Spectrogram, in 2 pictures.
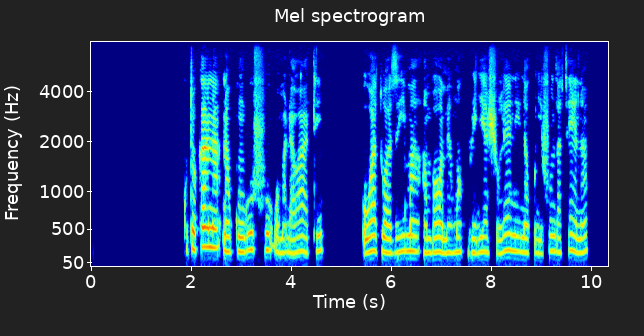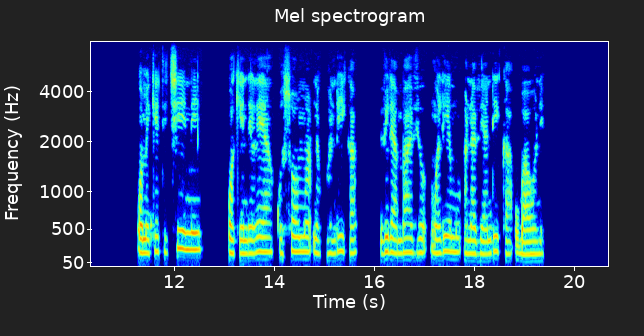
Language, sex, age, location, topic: Swahili, female, 36-49, Dar es Salaam, education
